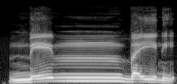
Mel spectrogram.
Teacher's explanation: नून साकिन और तनवीन के बाद जब भी बा आता है तो इक़लाब होता है, यानी फिर नून को हम मीम से बदल देते हैं और गुन्ना भी करते हैं साथ।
